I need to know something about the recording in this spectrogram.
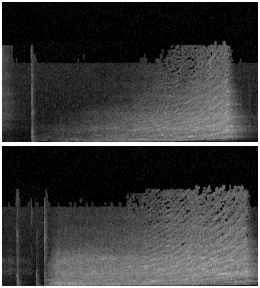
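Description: Orchestral string section riser, bowed (arco), from a sampled library patch: a rising glide that swells from quiet over about four seconds and cuts off. A few mouse clicks follow, then the riser plays again from about six seconds in, louder from the start.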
